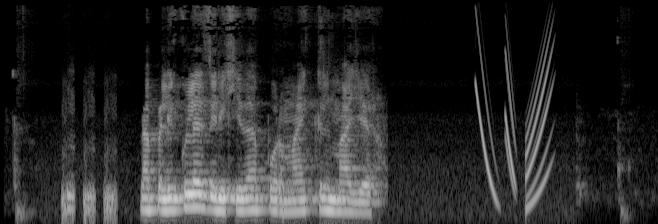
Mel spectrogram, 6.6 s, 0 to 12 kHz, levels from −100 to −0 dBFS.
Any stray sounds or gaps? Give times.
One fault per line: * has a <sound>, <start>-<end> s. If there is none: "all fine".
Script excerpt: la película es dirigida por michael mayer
* has a laugh, 0.6-1.2 s
* has a chirp, 4.8-5.6 s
